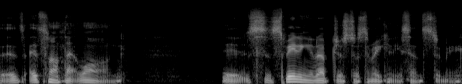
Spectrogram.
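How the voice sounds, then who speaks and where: A man speaks with a fairly low pitch and very wide pitch swings. The sound is dry and close with no echo, on a very clean recording with a silent background. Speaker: streamer reacting to videos. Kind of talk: live stream reaction commentary. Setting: live stream. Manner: slow.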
